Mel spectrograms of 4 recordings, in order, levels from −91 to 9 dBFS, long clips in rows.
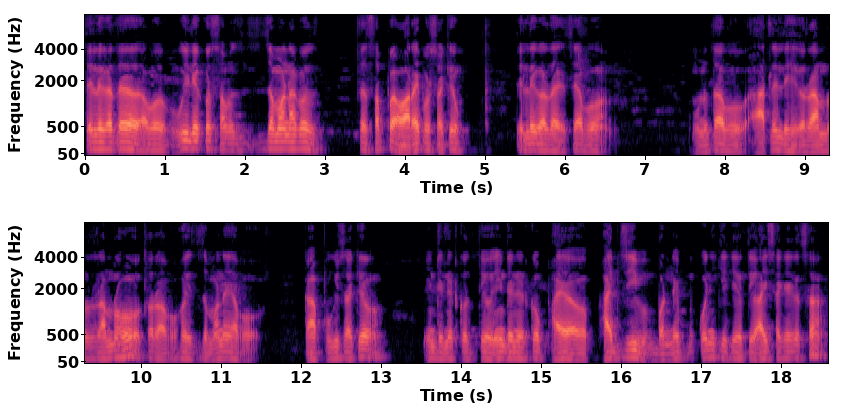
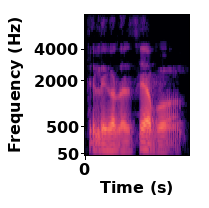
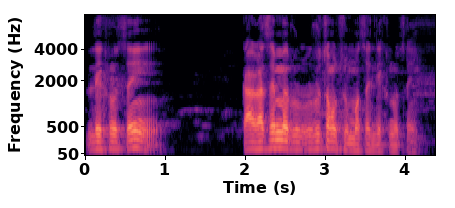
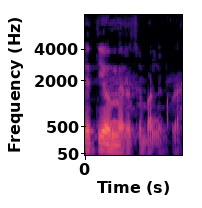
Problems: none marked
